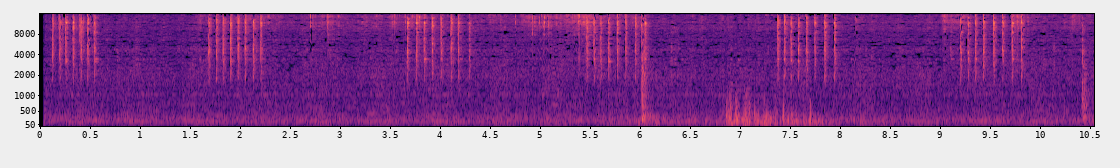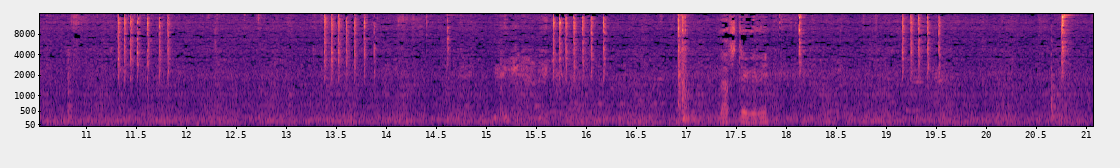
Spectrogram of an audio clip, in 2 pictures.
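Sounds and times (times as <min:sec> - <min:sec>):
ratchet pawl clicking: 0:00.0 - 0:00.6, 0:01.6 - 0:02.3, 0:03.5 - 0:06.1, 0:07.3 - 0:08.1, 0:09.0 - 0:09.9, 0:11.3 - 0:11.9, 0:13.3 - 0:14.0, 0:15.6 - 0:16.3, 0:19.1 - 0:19.6.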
